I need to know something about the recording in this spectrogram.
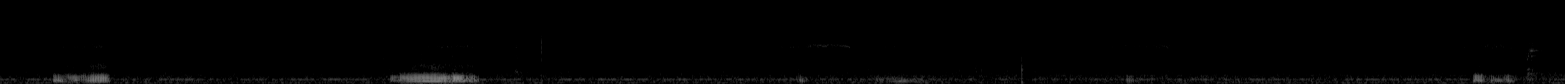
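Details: Sleeping dog that snores very loudly: soft, brief snorting snores at irregular intervals in a quiet room.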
